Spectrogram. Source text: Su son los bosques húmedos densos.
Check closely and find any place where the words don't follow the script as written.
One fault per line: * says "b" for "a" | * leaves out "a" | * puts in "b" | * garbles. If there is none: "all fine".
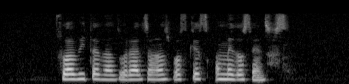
* puts in "hábitat natural"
